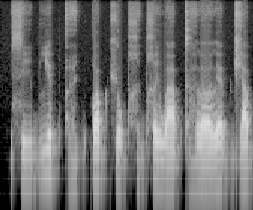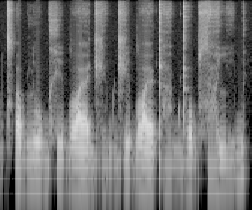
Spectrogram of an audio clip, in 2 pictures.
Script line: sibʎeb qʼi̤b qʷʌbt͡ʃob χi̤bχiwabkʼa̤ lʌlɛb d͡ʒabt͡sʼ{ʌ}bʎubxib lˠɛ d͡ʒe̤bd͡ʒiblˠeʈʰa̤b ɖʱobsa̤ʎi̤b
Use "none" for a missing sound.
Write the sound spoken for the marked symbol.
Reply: ʌ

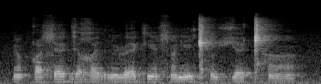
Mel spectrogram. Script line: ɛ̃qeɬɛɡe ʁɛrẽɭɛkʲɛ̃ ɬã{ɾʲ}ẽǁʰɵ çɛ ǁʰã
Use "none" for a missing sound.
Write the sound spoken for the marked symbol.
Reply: ɾʲ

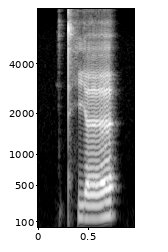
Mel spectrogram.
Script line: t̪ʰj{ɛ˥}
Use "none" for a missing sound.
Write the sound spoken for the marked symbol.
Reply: ɛ˧˥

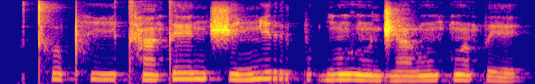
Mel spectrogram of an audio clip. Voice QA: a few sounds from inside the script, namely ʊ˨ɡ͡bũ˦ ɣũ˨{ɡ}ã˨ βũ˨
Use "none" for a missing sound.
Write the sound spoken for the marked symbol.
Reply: d͡ʒ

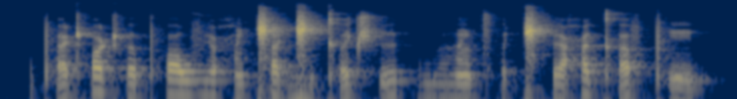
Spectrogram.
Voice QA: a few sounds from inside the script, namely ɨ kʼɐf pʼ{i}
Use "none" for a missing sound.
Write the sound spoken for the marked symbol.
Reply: ĩ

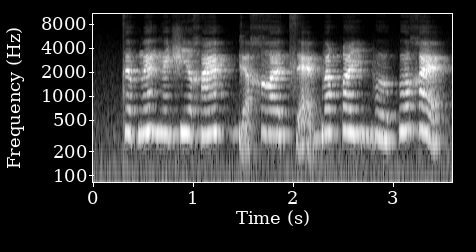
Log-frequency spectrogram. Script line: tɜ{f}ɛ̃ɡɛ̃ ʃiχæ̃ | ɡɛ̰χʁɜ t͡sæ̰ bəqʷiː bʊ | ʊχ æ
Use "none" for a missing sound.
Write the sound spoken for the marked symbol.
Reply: b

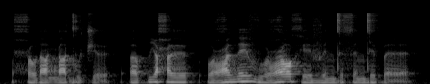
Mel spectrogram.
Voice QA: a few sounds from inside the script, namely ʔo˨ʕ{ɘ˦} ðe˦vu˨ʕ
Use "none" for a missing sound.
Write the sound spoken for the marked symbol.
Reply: ɘ˦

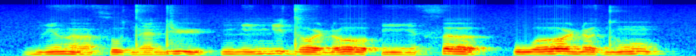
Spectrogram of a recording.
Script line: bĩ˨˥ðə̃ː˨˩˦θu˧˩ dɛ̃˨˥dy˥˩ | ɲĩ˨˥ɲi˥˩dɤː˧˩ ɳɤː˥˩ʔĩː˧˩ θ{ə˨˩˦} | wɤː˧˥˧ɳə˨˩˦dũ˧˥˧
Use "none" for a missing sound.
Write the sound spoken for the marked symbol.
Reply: ə˥˩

